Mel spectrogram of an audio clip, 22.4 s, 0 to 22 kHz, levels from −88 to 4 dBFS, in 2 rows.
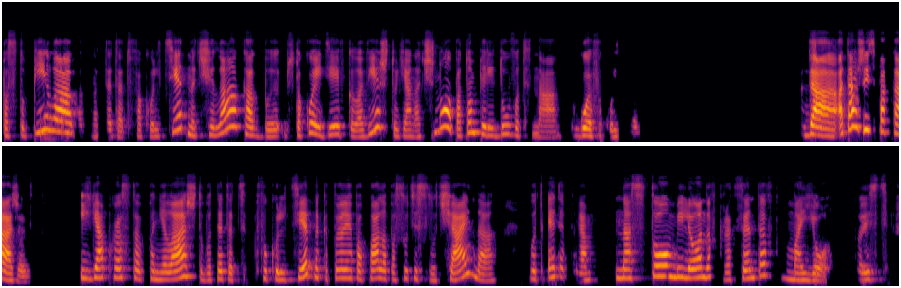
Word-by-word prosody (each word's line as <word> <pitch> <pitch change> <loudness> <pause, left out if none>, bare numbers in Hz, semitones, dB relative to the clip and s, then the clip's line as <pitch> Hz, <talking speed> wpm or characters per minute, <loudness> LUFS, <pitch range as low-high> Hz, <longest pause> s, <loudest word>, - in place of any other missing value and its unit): поступила 285 - +2 0.2
на 165 - -18
этот 185 -4 -13
факультет. 185 - -5
Начала 220 - -2 0.2
как 215 -4 0
бы 180 +1 -8
с - - -14
такой 230 +5 0
идеей 230 +2 -1
в 240 - -22
голове, 185 - -3
что 455 +1 -8
я 185 0 -6
начну, 295 - +4
а - - -12
потом 290 +9 -3
перейду 230 0 -4
вот 205 -5 -12
на 155 0 -9
другой 200 0 +1
факультет. 180 -2 -14 2.3
Да, 210 -4 +8
а - - +7
там 455 +3 +9
жизнь 370 -3 +4
покажет. 195 - +3 0.6
И 250 - -4
я 255 +2 +1
просто 255 -3 -6
поняла, 215 +3 +2
что 295 -8 -7
вот 190 0 -13
этот 220 -4 -6
факультет, 225 - -2
на 260 - -4
который 245 -1 -4
я - - -5
попала, 235 +1 -1
по 210 -2 -13
сути, 230 +3 -11
случайно, 195 - -2 0.4
вот 220 -2 -9
это 265 +1 -4 0.2
прям 190 0 -6 0.2
на 245 0 -1
100000000 275 +1 +3
процентов 235 +10 -5
моё. 190 -5 -5 0.4
То 205 - -11
есть 210 +1 -8
225 Hz, 135 wpm, -23 LUFS, 195-260 Hz, 2.3 s, там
